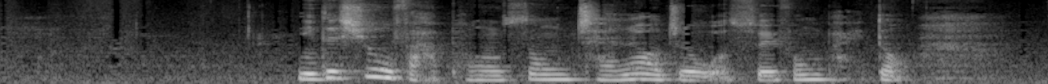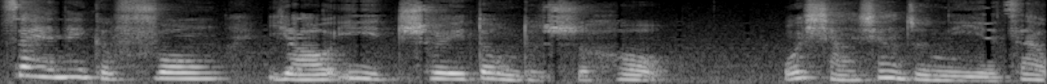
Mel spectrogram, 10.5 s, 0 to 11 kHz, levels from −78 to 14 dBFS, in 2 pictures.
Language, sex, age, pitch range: Chinese, female, 30-49, 170-215 Hz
